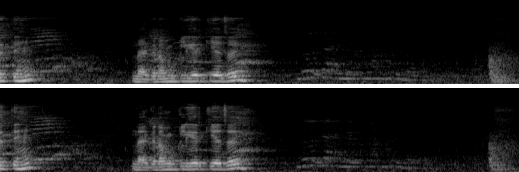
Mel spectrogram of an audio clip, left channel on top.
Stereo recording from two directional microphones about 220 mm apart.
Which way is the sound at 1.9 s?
30° right (ahead or behind).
